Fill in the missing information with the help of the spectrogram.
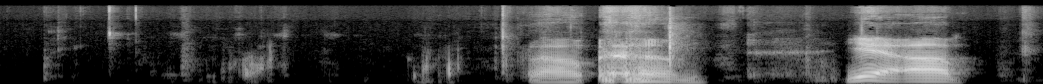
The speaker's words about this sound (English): Excuse me for a second. I got to take a quick drink of water.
